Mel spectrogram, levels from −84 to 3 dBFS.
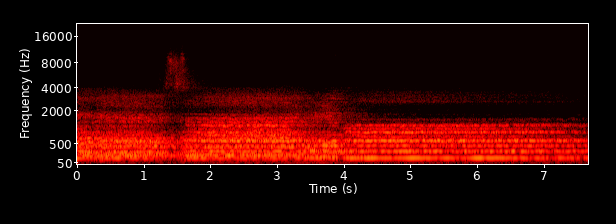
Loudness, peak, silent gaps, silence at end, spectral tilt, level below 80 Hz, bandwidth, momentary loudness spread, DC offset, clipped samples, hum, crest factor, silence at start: -40 LUFS; -26 dBFS; none; 0 s; -7.5 dB/octave; -72 dBFS; 12 kHz; 5 LU; under 0.1%; under 0.1%; none; 14 dB; 0 s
